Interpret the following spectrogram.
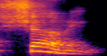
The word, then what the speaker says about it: Schering: So this is pronounced as Shearing.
